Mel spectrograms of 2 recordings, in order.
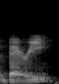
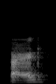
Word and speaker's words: Berg: Would be the Berry, is how it's actually pronounced, but most of us Americans call it Berg.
